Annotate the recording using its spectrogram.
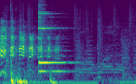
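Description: Editing sound effect: a short, busy burst, then a bright ding about half a second in that rings briefly and fades.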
